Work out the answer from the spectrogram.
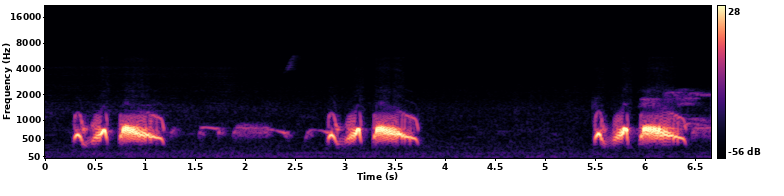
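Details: Spotted dove used as a lure bird for trapping, giving three low mellow coo phrases about two and a half seconds apart, each a quick two-note rise then a longer falling coo, with soft murmured notes between.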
